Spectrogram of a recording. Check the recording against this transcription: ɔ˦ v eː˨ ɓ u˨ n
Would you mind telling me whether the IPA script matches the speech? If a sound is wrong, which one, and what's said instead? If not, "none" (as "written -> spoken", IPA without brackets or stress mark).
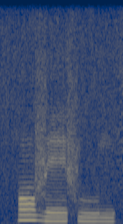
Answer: ɓ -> f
